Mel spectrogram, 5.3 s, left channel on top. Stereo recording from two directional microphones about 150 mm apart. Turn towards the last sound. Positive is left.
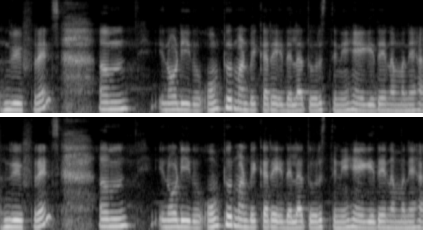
turn(degrees=-10)  # may be behind; listen again after turning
